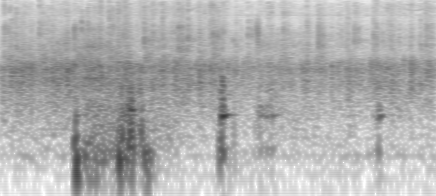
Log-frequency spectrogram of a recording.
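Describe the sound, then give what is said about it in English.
Sparse, scattered applause from an audience at the end of a speaker's presentation: a handful of soft claps clustered early, then a few isolated ones trailing off over a quiet background, with no voices. “Thank you. Applause.”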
